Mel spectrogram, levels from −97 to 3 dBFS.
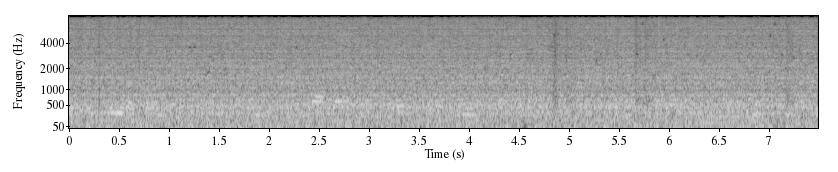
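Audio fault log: Throughout, echo leak: a second copy of the speech trails the original by about 300 ms for the whole clip, and it sits roughly 5 dB above the direct speech. That's most likely a far-end speakerphone whose echo canceller didn't strip out what its mic heard and sent it back. Both copies stop around 8 kHz, as you'd expect from a G.722 call.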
